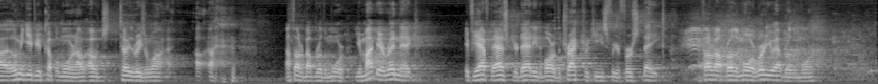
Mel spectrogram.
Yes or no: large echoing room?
yes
